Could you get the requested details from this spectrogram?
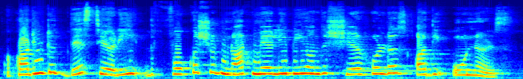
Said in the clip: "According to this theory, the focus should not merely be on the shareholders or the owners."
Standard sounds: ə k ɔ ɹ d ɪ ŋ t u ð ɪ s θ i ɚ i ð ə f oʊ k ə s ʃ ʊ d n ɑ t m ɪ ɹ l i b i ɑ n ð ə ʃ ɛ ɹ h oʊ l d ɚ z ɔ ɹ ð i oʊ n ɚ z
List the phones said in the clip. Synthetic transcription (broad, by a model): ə k ɔ ɹ d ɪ ŋ t u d ɪ s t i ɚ i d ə f oʊ k ə s ʃ ʊ d n ɑ t m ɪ ɹ l i b i ɑ n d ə ʃ ɛ ɹ h oʊ l d ɚ z ɔ ɹ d i oʊ n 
